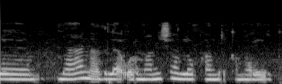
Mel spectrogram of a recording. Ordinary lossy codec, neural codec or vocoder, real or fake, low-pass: none; none; real; 7.2 kHz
